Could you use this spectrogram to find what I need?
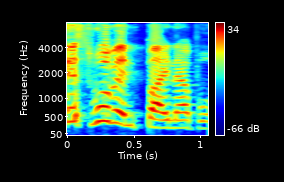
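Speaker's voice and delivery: put-on thick Mexican accent. Speaker quotes their dad while they walk the stores; thick Mexican accent. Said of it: "my dad has a very thick Mexican accent".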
